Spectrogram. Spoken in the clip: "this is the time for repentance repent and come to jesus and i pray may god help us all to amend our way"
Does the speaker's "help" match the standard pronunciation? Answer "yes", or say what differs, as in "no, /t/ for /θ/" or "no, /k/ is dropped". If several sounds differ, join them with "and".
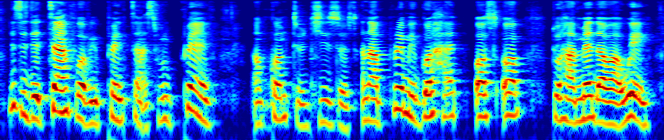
no, /l/ is dropped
